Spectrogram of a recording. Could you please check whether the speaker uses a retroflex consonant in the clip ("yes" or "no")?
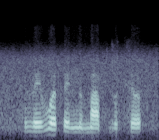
no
